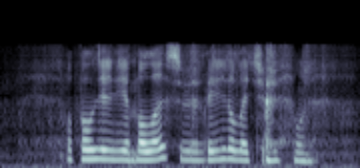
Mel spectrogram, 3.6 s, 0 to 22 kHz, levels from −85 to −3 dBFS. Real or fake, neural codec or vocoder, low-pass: fake; autoencoder, 22.05 kHz, a latent of 192 numbers a frame, VITS, trained on many speakers; 7.2 kHz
